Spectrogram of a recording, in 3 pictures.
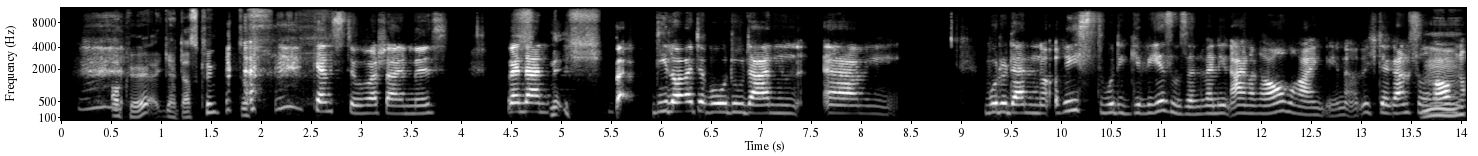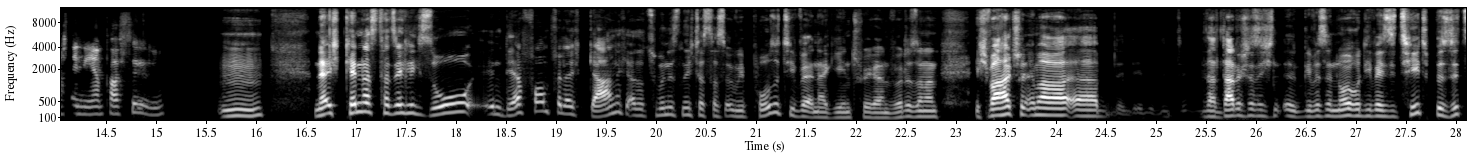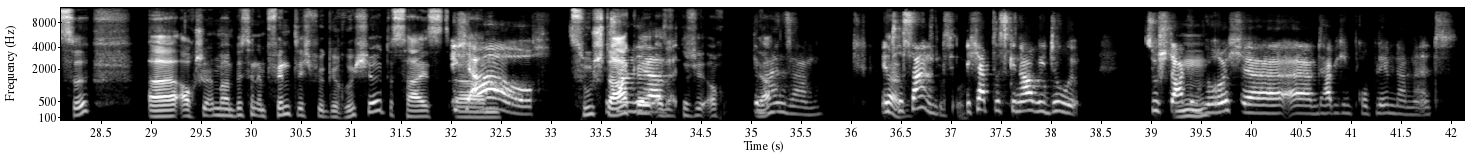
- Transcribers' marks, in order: chuckle; other background noise
- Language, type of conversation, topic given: German, unstructured, Gibt es einen Geruch, der dich sofort an deine Vergangenheit erinnert?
